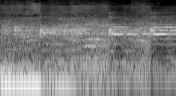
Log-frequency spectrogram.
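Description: Rock band playing live in a large hall: a low held note dies away about a second in, followed by ringing electric guitar notes.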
